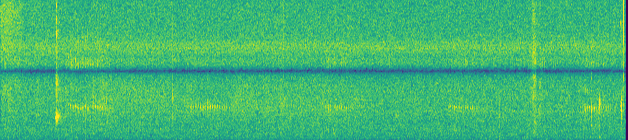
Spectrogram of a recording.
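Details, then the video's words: Affectionate ex-stray female domestic cat purring during a massage indoors; continuous low, grainy purring holds steady throughout, with a few brief soft clicks or rustles near the start and end. "Lovely Cat goes limp for a massage & purrs lots !"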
